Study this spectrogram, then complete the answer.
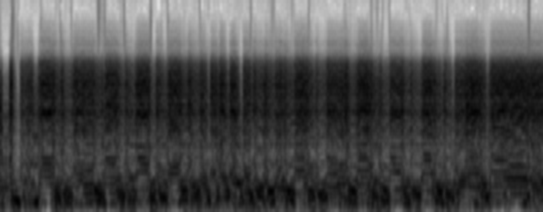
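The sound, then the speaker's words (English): A heavily distorted electric guitar, down-tuned to B, chugs through a riff, returning again and again to a low pedal note between higher stabs, loud with no talking. “again, I'm down-tuned to B. So. And a lot of distortion has to be applied.”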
